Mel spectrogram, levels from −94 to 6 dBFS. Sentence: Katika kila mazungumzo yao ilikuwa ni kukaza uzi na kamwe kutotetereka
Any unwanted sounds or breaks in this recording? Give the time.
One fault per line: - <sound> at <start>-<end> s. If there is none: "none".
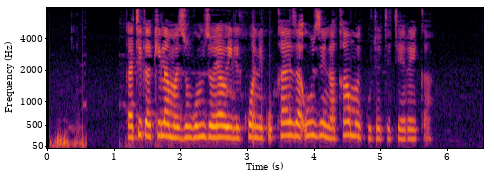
none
